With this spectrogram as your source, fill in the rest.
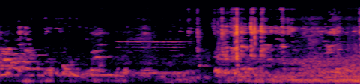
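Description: Fancy pigeons on a large breeding farm coo softly in short, low, throaty bursts amid faint background noise and brief chirps, fairly quiet and close.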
